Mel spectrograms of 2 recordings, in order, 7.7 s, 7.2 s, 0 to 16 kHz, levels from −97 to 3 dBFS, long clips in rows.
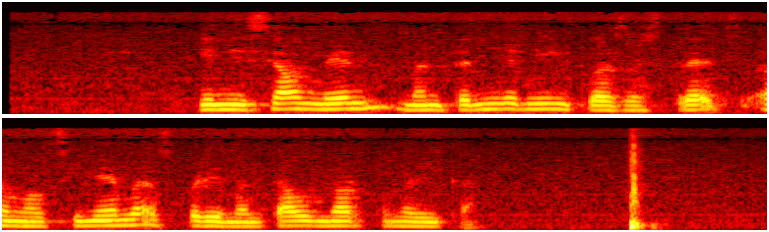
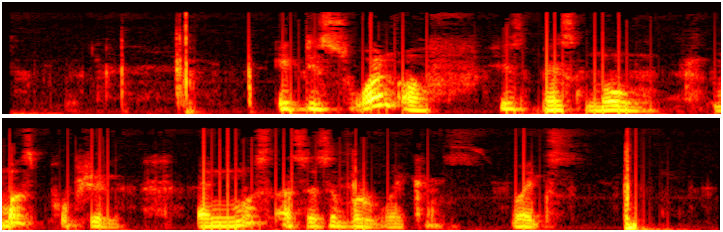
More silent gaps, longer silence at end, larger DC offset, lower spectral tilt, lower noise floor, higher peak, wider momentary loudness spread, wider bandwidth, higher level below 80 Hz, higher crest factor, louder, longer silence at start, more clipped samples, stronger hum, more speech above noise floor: neither; first, 0.55 s vs 0.35 s; neither; about the same, -8 dB/octave vs -7 dB/octave; about the same, -59 dBFS vs -56 dBFS; first, 0 dBFS vs -4 dBFS; second, 6 LU vs 16 LU; about the same, 11.5 kHz vs 11.5 kHz; second, -52 dBFS vs -40 dBFS; about the same, 26 dB vs 22 dB; about the same, -25 LUFS vs -25 LUFS; first, 1 s vs 0.85 s; neither; neither; about the same, 34 dB vs 32 dB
